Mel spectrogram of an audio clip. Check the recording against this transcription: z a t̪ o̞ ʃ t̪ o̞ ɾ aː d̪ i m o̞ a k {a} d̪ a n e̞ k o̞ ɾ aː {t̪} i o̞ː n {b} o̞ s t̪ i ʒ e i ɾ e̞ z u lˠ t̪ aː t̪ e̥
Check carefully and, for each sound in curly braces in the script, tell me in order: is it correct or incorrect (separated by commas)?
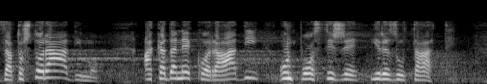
correct, incorrect, incorrect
